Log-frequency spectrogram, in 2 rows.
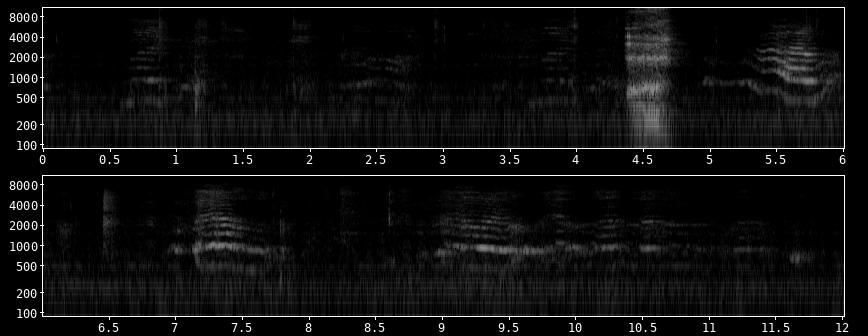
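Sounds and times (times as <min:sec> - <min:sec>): loud cough-like burst: 0:04.4 - 0:04.8.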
